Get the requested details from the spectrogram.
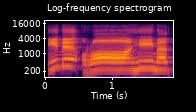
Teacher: tam kalın ra harfi bir Elif uzatıyor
